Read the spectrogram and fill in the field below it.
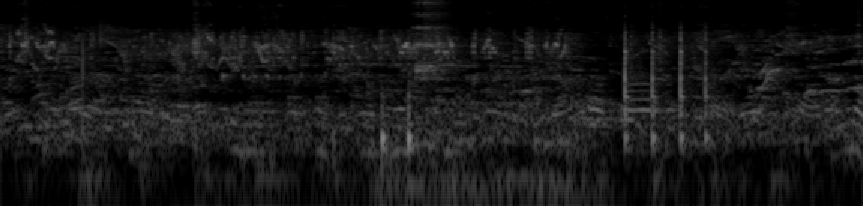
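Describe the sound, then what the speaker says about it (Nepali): Parrots and many other birds squawk and chirp continuously in a busy, echoing bird market, with sharp calls standing out over a dense crowd of bird noise and some voices of people in the background. "हाम्रो गाउँतिर सुगा भन्छ नि, धेरै प्रकारको सुगाहरू"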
